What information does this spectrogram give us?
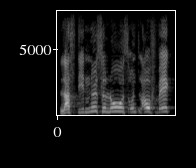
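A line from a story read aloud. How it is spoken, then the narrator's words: Desperate shout. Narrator (German): schrie Twieger verzweifelt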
